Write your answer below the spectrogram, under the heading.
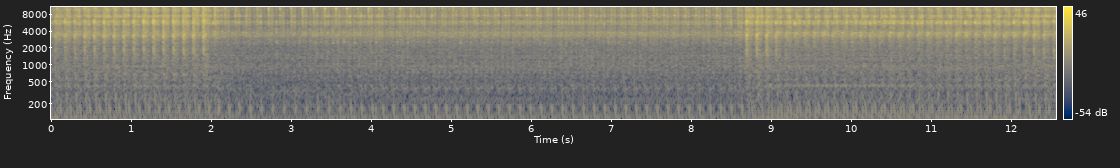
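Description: Sharp, even knock about three times a second riding over the diesel idle, steady and hard-edged; a knock inside the engine, source unknown.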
